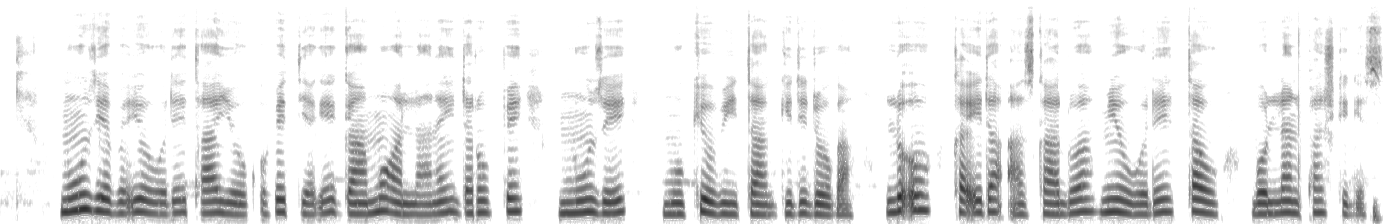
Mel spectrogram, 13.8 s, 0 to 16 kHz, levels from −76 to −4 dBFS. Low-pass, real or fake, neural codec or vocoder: 14.4 kHz; fake; vocoder, 48 kHz, 128 mel bands, Vocos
